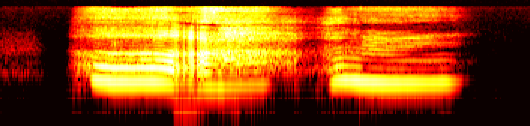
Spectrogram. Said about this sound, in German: Merle gähnte auch.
